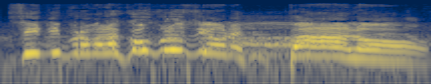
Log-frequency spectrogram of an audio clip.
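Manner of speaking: high loud shout at the post; excited shout. Real, not acted. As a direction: yell the shot. Shot hits the post. (urlo concitato)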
